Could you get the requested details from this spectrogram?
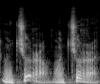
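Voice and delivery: "churro" in a bad-Spanish English accent, low. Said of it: "como un inglés que habla español mal". ("churro" con acento inglés)

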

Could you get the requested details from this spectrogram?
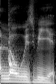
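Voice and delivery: LOUISVILLE as "lo-wis-BI-ye"; Spanish spelling reading. Shown as a demonstration. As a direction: read LOUISVILLE as written in Spanish. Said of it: "cómo se pronuncia".

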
